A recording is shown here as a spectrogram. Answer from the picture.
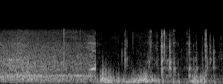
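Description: Skateboard wheels rolling on concrete, a steady rumble that cuts off abruptly about a second in, followed by quieter outdoor sound with a few light clicks.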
